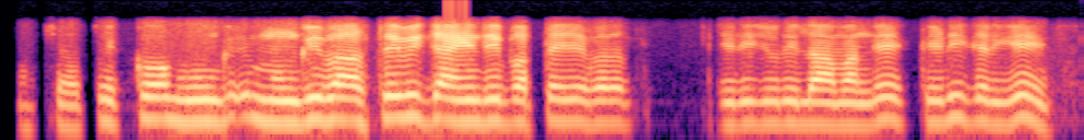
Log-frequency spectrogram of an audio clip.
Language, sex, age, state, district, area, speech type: Punjabi, male, 30-45, Punjab, Mansa, urban, conversation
